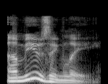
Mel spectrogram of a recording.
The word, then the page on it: amusingly: British English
